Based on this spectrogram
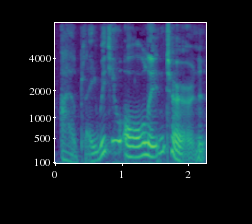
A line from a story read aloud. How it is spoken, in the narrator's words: laughed the bunny gentleman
